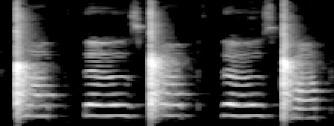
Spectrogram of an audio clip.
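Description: Hand claps, one on each sung "pop" of a children's counting song: three claps a little under a second apart, with a woman singing between them.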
